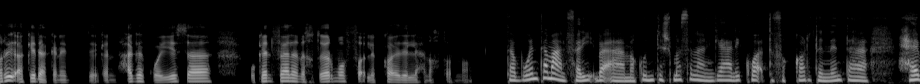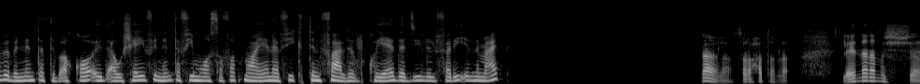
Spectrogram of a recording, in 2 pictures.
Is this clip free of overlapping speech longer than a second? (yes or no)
yes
